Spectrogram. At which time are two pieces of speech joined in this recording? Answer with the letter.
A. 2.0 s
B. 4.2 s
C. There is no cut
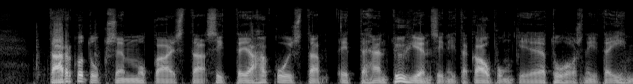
A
